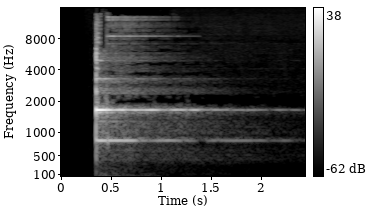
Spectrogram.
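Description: A single bell-like ding sound effect, struck once about a third of a second in, then ringing out and slowly fading.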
